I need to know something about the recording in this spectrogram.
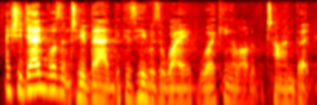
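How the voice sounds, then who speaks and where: A man's voice: sits low, big pitch swings, racing, noisy background. A man speaking on a discussion panel, hesitant and self-deprecating. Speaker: designer, panelist. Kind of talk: panel conversation.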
